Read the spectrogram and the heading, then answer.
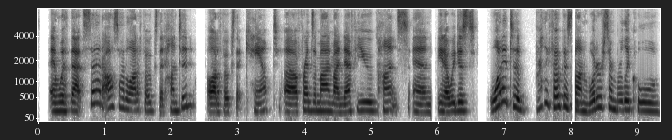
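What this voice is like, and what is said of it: Southern Virginia accent. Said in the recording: “based on my accent, when you listen to me, I am not from quite deep in the South, but I am from Southern Virginia”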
